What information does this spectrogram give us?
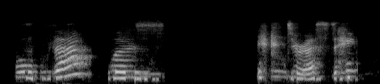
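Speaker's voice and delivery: lightly bemused, wry, amused delivery. Retaking a line after the director asks for more humor, amused. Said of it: "a little bit more humor on that, like you're amused".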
